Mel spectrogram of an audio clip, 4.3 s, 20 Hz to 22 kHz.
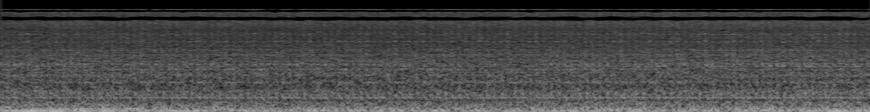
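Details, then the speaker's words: Mitsubishi L300 FB van AC, after a larger condenser was added, refrigerant charge 33–35 psi: a steady, smooth low engine hum with the AC engaged and no rattles or grinding; the compressor now cycles and runs normally. "Ah 33 aan wala pang 150 kanina po hindi nagmamati o ngayon nung makabitan natin ng condenser lumakas pa ang tubig ayan nagmamatic na siya oh ba yan po ang kagandahan ng nalalakihan natin ng coniner Sir oh 35 yan wala pang 150 okay na 'to."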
